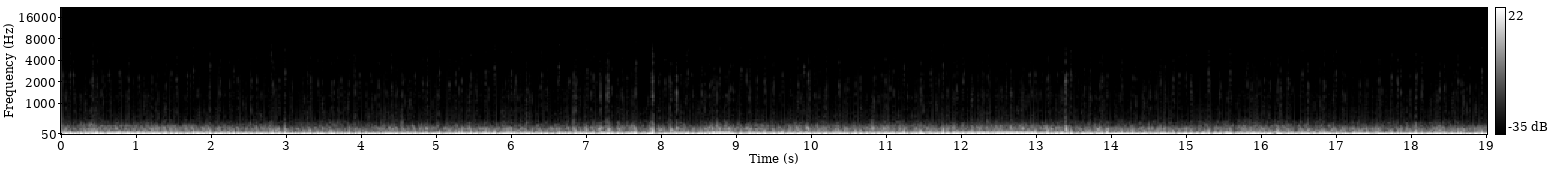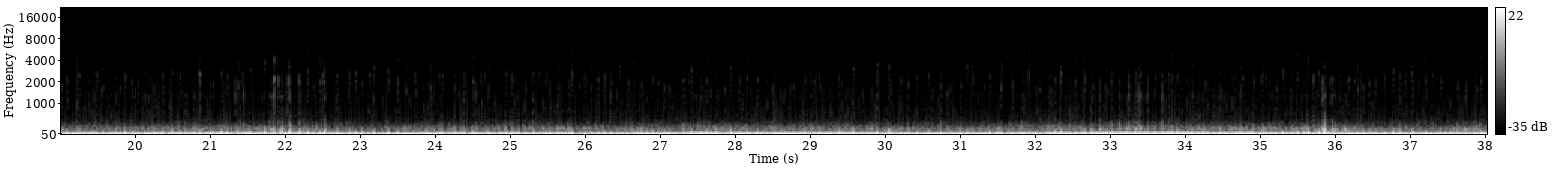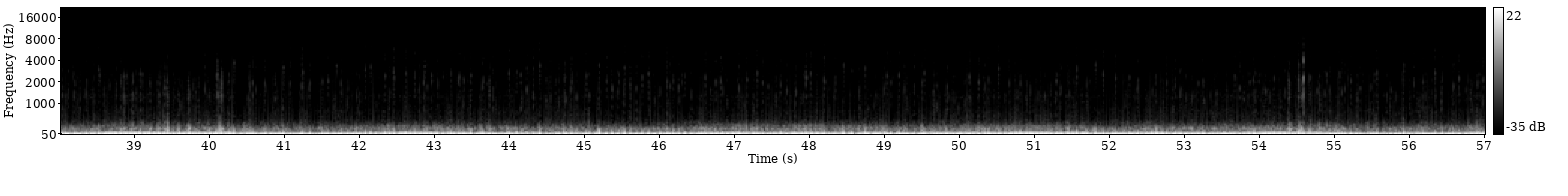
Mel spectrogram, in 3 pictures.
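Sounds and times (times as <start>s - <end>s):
car driving slowly: 0.0s - 57.0s.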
